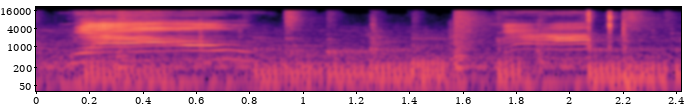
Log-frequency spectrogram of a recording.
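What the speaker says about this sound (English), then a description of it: "That sure is a noisy cat." A video game cat in Persona 5 Strikers gives two loud, drawn-out meows, one near the start and one near the end, with low game sounds underneath.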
